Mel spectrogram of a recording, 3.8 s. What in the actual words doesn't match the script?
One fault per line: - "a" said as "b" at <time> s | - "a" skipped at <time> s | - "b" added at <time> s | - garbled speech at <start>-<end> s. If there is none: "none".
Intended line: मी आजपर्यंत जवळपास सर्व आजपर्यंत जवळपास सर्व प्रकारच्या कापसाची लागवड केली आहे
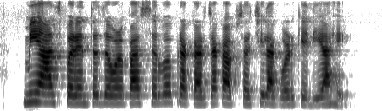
- "आजपर्यंत जवळपास सर्व" skipped at 1.7 s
